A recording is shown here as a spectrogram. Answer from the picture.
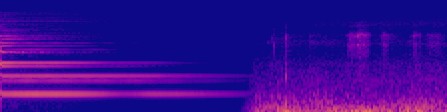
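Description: A bright bell-like ding, the notification-bell sound effect of a subscribe-button animation, ringing out with several pure tones and fading over about a second. It stops abruptly a little over a second in, and a rough rumbling noise with a few knocks takes over.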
